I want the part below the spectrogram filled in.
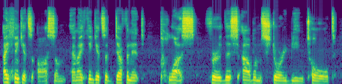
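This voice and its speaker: A man's voice: medium pitch, steady tone, moderate pace, breathy edge, no room sound. A man reviewing an album in a casual, enthusiastic monologue, full of ums and repeated words. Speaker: music reviewer.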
